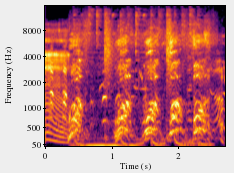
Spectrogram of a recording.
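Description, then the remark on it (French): A small dog yips and whimpers in a quick series of about five high, whiny rising-and-falling cries, fairly loud, with a low steady hum underneath. “Excuse, tu pourrais-tu empêcher ton chien de me zigner le mollet, s'il te plaît?”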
